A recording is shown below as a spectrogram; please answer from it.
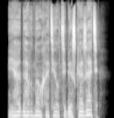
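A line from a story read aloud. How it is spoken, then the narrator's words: Hoarse ghostly whisper. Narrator (Russian): перейдя на хриплый шепот, сообщил призрачный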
